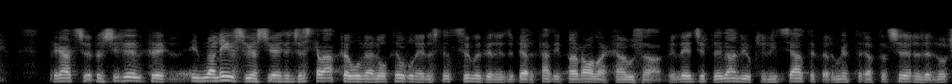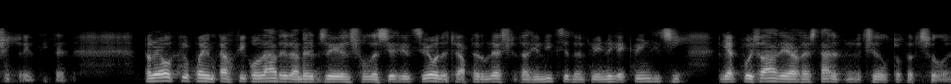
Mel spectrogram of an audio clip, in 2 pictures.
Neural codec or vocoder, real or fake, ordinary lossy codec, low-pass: codec, 16 kHz, 0.5 kbps, FreqCodec, larger model; fake; none; 5.4 kHz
